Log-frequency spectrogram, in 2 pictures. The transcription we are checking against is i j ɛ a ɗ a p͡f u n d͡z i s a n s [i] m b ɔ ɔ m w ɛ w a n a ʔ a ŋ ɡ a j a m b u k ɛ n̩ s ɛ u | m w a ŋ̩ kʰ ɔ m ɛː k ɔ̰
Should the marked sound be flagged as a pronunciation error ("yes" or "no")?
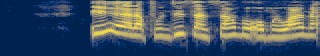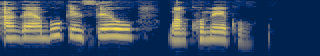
yes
